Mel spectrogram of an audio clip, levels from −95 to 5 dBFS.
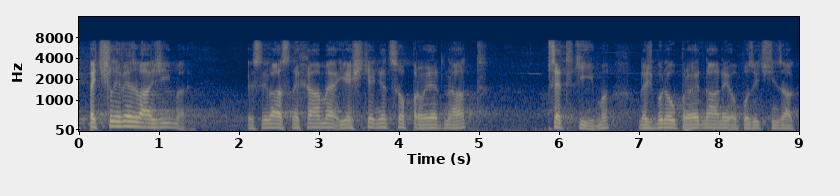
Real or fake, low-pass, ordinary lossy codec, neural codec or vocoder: real; 7.2 kHz; AAC, 96 kbps; none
